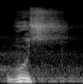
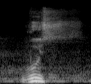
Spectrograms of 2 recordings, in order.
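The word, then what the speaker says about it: WHOOSH: W-H-O-O-S-H. Dibaca WUSH. Ini diinspirasi dari suara yang melesat dari kereta berkecepatan tinggi ini. Dan singkatan dari waktu hemat, operasi optimal, sistem hebat. Sekali lagi, W-H-O-O-S-H, tapi bacanya WUSH.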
